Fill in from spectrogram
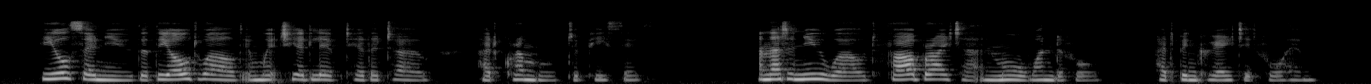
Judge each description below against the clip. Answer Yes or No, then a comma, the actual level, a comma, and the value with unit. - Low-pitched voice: No, high, 205 Hz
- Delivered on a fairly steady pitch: Yes, narrow, 2.2 semitones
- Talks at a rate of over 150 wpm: No, average, 140 wpm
